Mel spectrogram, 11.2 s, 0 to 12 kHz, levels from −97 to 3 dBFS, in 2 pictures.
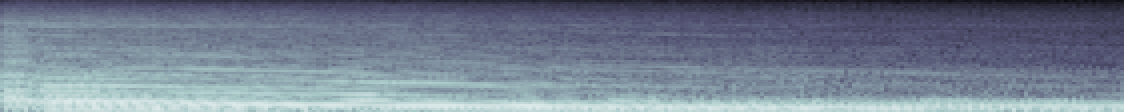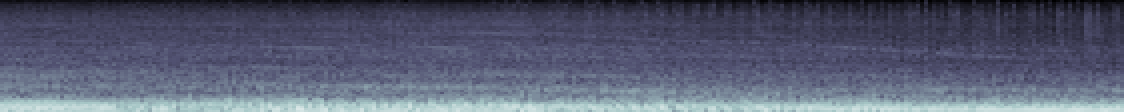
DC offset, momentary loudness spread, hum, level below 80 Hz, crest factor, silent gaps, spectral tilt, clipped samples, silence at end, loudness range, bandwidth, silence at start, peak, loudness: under 0.1%; 10 LU; none; -22 dBFS; 14 dB; none; -7.5 dB/octave; under 0.1%; 0 s; 8 LU; 10.5 kHz; 0 s; 0 dBFS; -17 LUFS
